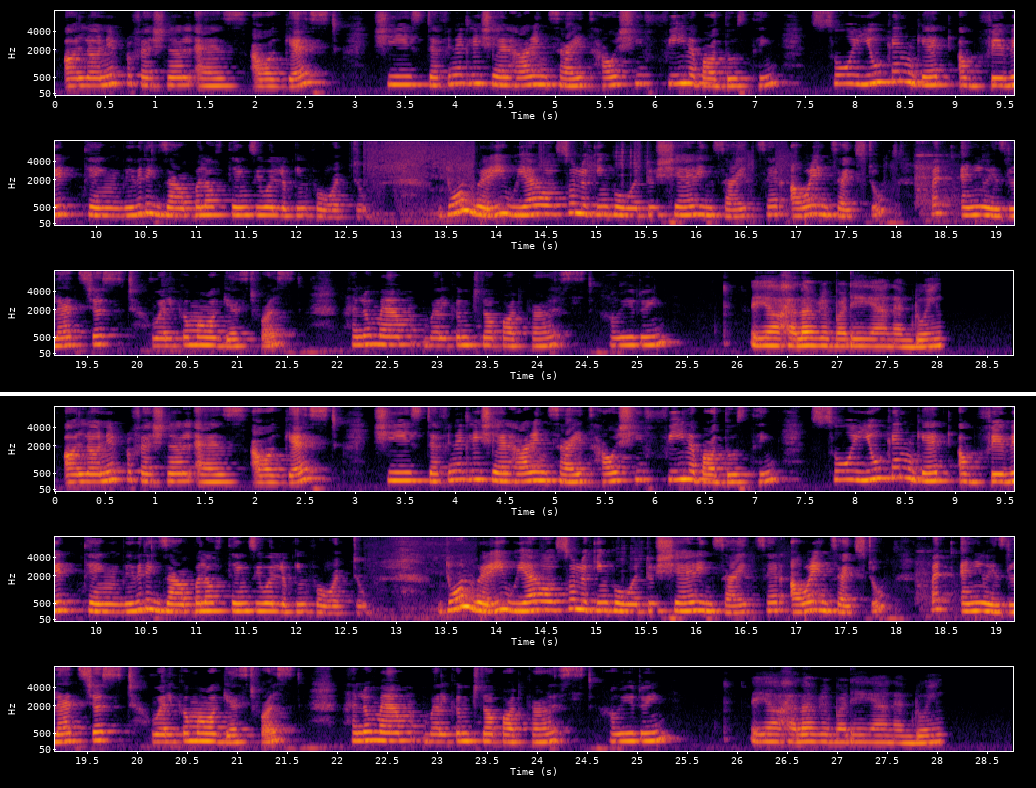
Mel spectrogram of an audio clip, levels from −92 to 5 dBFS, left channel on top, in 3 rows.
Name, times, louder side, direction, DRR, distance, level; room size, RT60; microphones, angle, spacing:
voice 1, 0.1-2.7 3.2-7.3 7.6-18.0 18.4-24.3 24.7-25.4, right 2 dB, 20° right, 0.4 m, -26 dB
voice 2, 26.1-28.1, left 4 dB, 85° left, 0.8 m, -25 dB
4.1 x 3.0 x 3.3 m
head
